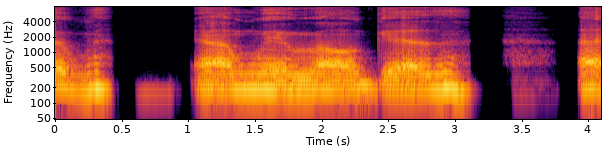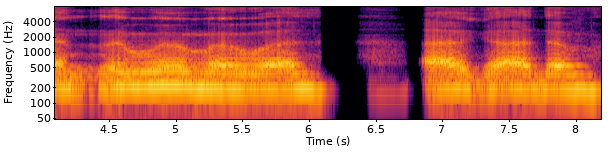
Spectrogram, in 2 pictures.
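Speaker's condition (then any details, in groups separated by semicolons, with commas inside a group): ALS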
